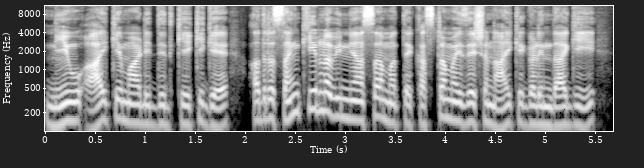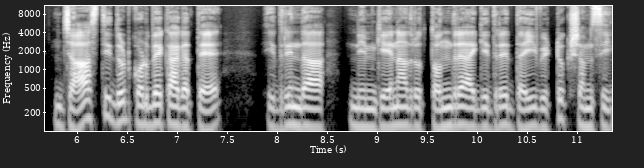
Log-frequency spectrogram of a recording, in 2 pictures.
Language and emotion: Kannada, sad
